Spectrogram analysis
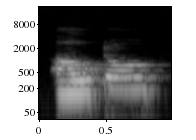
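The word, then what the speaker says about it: Auto: फिर इनको आउ करके प्रोनाउंस करेंगे, हाउस, आउटो।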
